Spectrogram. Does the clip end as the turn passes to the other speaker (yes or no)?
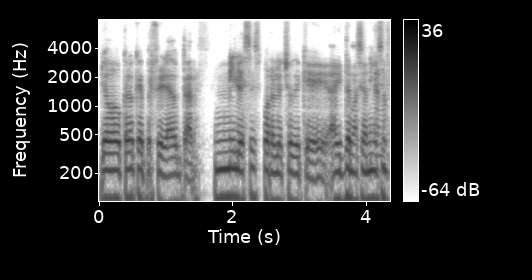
no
